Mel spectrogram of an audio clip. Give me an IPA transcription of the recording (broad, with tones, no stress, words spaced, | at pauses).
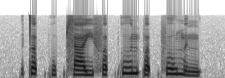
t̪ɐ˥p̚kʷɐ˨˥p̚saː˧j fɐ˧p̚kuː˥npɐ˨˥p̚ fo˥wmɪ˨ŋ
